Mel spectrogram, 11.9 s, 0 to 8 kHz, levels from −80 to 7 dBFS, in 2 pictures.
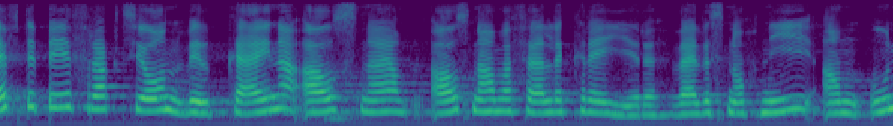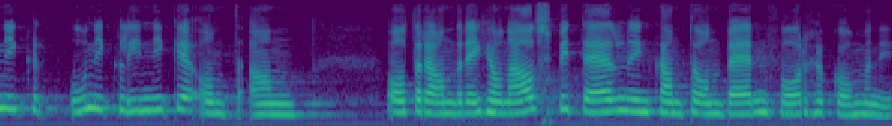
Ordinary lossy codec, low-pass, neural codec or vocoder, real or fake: none; 7.2 kHz; none; real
